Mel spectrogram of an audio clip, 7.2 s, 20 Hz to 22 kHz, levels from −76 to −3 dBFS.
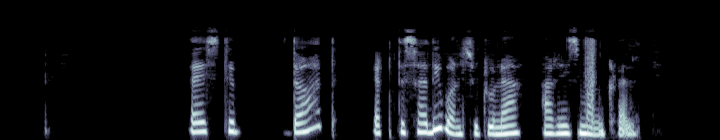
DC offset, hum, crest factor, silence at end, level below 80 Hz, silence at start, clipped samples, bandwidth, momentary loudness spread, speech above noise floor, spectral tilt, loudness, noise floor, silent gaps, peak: under 0.1%; none; 14 dB; 0.85 s; -58 dBFS; 1.9 s; under 0.1%; 9.4 kHz; 10 LU; over 79 dB; -5.5 dB/octave; -13 LUFS; under -90 dBFS; none; 0 dBFS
